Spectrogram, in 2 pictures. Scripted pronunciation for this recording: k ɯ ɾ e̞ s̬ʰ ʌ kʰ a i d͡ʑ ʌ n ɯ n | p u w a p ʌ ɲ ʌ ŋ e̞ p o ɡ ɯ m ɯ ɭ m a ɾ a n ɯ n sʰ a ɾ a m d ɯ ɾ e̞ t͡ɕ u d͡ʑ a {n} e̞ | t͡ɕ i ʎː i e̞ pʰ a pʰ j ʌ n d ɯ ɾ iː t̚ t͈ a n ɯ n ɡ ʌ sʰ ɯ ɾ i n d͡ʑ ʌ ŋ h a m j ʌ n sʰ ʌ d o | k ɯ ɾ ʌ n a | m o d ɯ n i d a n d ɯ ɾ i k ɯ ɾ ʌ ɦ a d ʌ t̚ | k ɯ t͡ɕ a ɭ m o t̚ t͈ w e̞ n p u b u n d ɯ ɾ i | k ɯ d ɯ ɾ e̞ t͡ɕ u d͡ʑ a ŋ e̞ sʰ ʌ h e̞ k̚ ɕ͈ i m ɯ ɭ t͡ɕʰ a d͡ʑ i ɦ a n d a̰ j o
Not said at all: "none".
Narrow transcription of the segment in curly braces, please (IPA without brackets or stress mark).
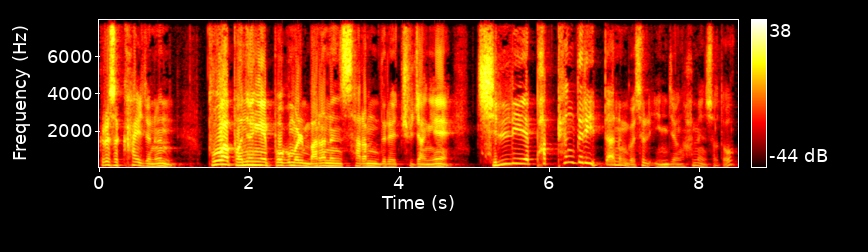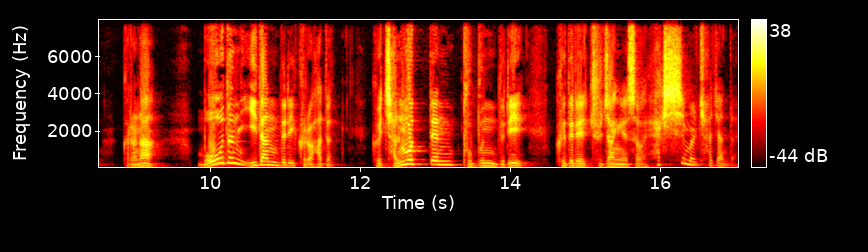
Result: ŋ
